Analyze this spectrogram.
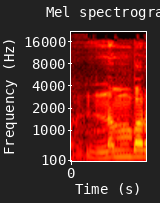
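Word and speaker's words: number: देखिए बी जब भी एम के बाद में बी आता है ज्यादातर बी साइलेंट हो जाता है लेकिन नंबर में साइलेंट नहीं होता है।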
